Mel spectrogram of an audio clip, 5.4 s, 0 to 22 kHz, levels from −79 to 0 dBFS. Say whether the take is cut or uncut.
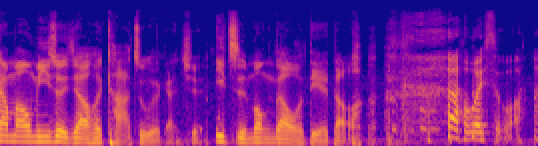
cut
